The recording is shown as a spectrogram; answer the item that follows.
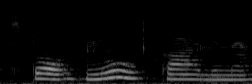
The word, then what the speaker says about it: спонукальне: Спонукальне. А тепер з наголосом спонукальне. Ще раз.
